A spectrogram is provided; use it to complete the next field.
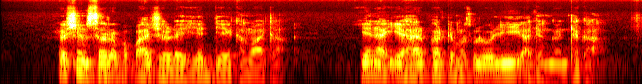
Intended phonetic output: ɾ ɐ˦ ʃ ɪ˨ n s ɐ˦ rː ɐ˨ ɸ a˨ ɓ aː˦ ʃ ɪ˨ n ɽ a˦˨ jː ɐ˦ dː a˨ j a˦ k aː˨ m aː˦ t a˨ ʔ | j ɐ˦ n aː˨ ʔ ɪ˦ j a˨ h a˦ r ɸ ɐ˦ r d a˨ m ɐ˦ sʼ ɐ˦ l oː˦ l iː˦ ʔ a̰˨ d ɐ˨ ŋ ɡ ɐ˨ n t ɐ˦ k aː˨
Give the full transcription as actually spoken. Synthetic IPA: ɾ ɐ˦ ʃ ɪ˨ n s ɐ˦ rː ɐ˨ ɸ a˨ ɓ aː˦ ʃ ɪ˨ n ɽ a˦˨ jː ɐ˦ dː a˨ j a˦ k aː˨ m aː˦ t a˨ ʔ | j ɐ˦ n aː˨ ʔ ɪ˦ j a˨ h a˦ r ɸ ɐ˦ r d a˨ m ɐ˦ sʼ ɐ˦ l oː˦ l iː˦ ʔ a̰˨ d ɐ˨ ŋ ɡ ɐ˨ n t ɐ˦ k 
